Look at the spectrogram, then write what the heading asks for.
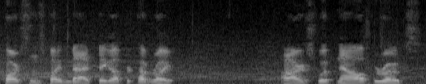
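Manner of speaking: punchy ringside commentary; wrestling play-by-play. Acted. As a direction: call each wrestling move as it lands. Calls wrestling match play-by-play.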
